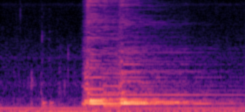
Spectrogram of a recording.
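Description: A long-necked Persian lute plucked about a second in: a couple of notes ring out and fade slowly.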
